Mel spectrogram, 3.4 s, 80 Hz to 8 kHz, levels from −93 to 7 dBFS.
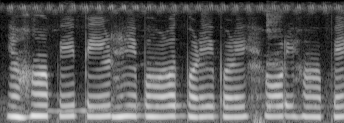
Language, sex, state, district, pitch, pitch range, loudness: Hindi, female, Himachal Pradesh, Shimla, 245 Hz, 240-250 Hz, -14 LUFS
